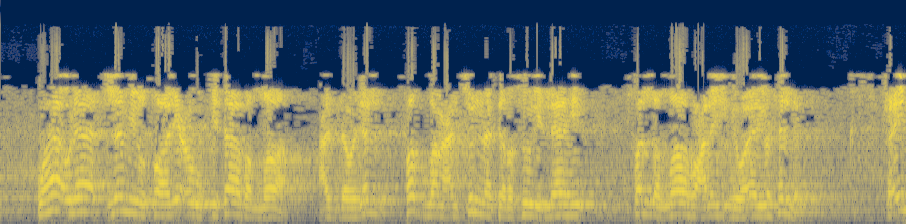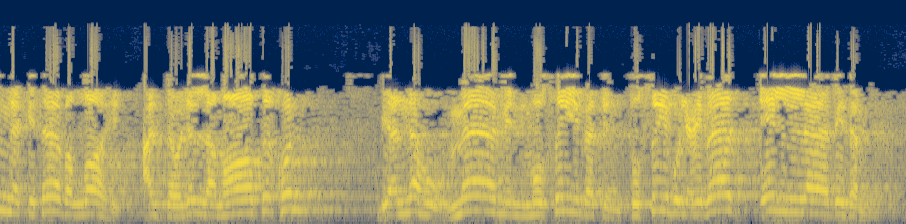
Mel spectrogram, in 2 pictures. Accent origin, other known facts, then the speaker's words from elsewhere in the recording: Egypt; الزلزال اللي حصل في مطلع سنة 90 عندنا في مصر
